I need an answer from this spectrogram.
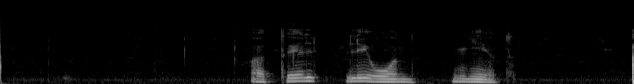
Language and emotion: Russian, neutral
